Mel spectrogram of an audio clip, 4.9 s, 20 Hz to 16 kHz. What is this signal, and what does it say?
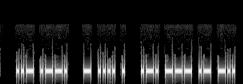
Morse code, heard as a keyed tone, about 25 wpm, 600 Hz. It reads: UP THE ROAD
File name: the old man and the sea part 1 25wpm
